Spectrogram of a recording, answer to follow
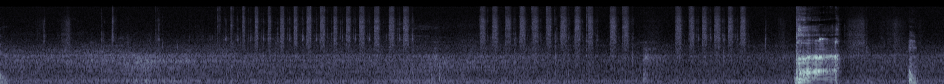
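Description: Pump spray bottle of water and stain shield spraying onto a sneaker in quick strokes, about three short hisses a second, in several runs with pauses between. Near the end comes one loud, short voice sound from a person, not words.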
